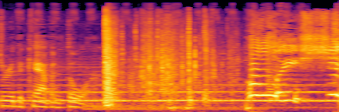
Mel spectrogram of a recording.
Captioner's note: wood shattering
